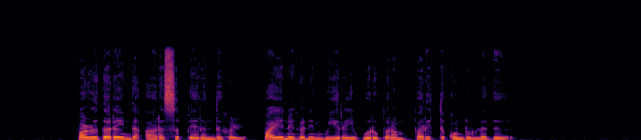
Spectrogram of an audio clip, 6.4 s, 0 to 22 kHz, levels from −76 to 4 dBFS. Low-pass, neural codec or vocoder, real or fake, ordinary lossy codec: 14.4 kHz; vocoder, 44.1 kHz, 128 mel bands every 512 samples, BigVGAN v2; fake; none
